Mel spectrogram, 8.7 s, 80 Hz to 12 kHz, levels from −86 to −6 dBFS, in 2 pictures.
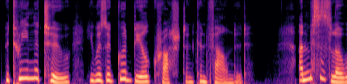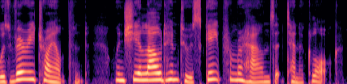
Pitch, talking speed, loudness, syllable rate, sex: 225 Hz, 200 wpm, -19 LUFS, 5.3 syllables/s, female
